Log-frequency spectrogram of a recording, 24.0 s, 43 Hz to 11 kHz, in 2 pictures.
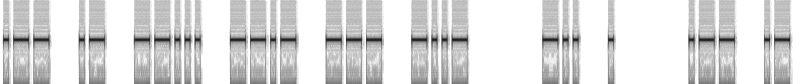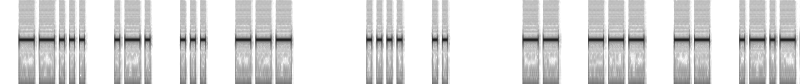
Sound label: CW Code Groups 10WPM, QSO; HamRadio; Morse Code; WA7QOX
